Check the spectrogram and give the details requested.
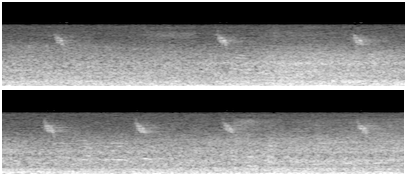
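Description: A small bird chirping, short high notes that slide downward, repeated about once a second over a steady outdoor hiss.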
